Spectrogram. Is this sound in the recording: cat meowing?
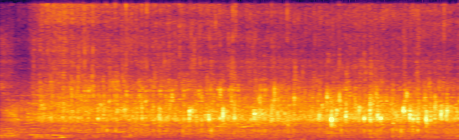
no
